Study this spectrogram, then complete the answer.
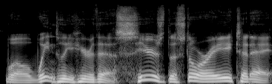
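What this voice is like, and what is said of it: News anchor voice. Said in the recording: “That's my best news voice.”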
